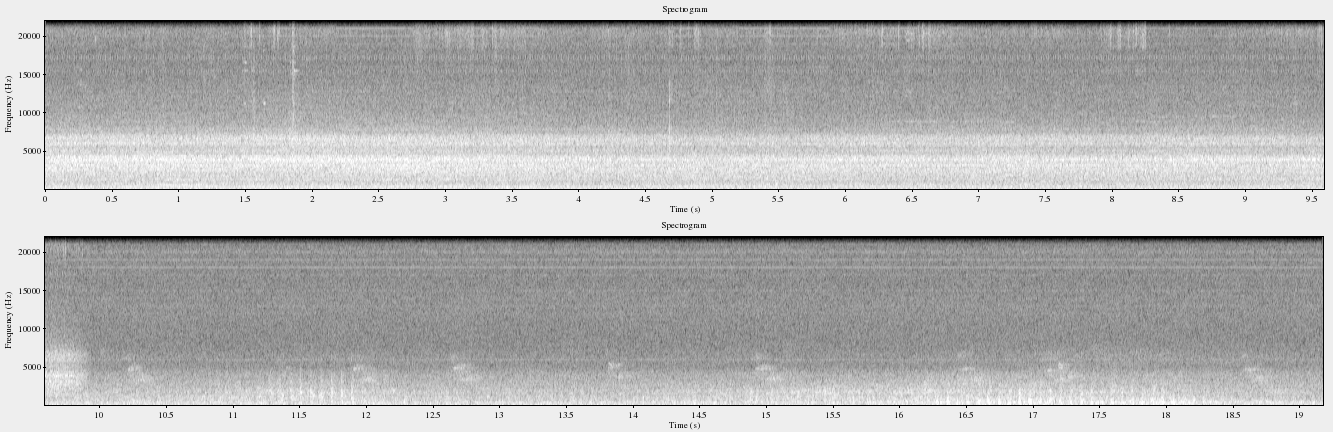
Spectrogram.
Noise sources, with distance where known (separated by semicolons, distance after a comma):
medium-sounding engine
